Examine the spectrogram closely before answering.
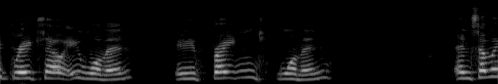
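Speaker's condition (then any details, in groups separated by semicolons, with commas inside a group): Cerebral palsy, spastic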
